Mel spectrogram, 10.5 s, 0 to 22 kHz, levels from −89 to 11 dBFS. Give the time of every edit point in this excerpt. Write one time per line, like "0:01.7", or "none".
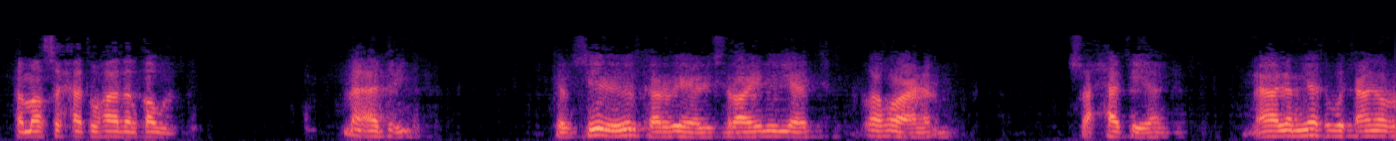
none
